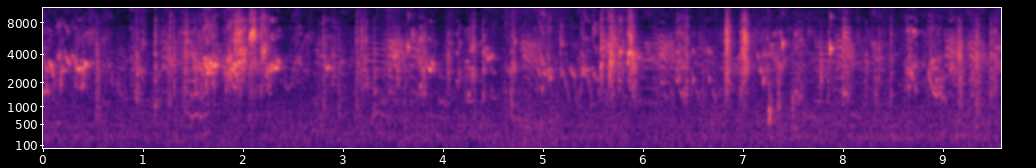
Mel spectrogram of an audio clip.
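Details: Grown young budgerigars in their first days in a new aviary; steady flock chatter of chirps, warbles and short squawks with clicking notes.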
